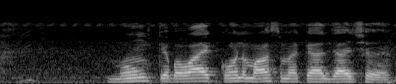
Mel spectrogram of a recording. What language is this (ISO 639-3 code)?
mai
